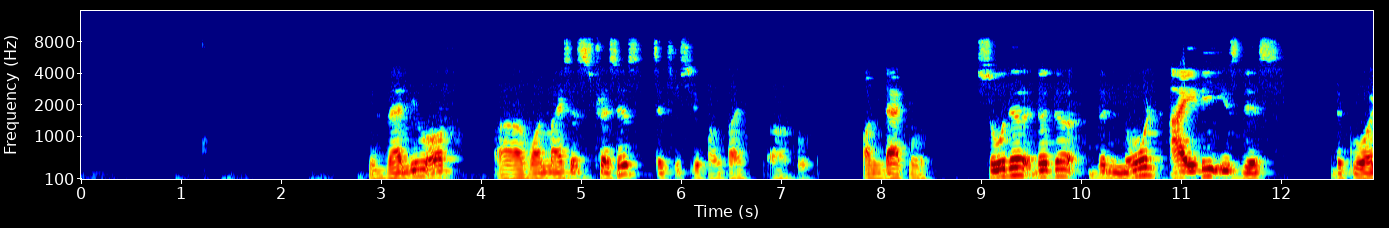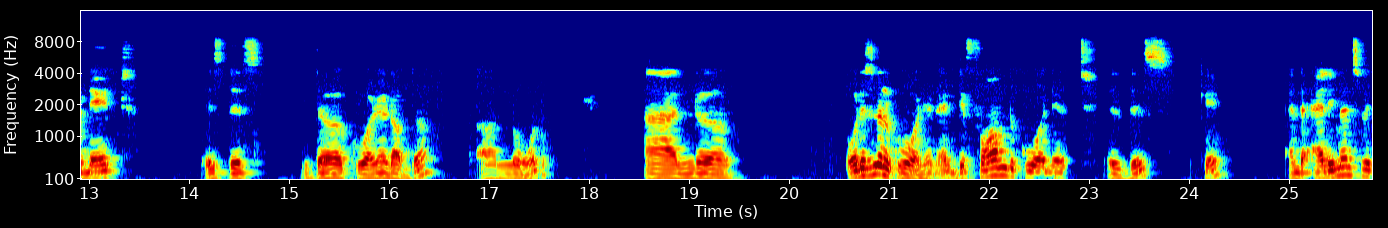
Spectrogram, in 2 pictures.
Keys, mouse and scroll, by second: 0.9-3.9 drag.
